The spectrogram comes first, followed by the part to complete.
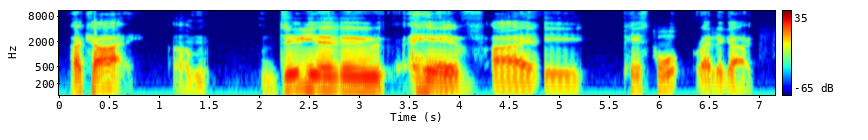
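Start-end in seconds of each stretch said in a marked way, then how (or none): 2.1-6.8 put-on Australian accent, loud, slow, very drawn out. Asking a guest if their passport is ready: mock Australian accent. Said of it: "why do you always mock people's accents".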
